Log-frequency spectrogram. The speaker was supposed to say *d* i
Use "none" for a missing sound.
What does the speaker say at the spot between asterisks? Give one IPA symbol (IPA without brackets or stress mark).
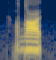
dˤ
